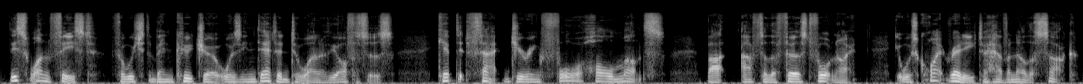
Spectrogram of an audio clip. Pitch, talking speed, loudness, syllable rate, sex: 120 Hz, 190 wpm, -18 LUFS, 5.4 syllables/s, male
